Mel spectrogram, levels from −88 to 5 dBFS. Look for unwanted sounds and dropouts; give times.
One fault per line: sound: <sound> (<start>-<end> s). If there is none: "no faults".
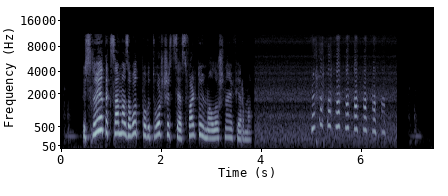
sound: laugh (5.0-6.6 s)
